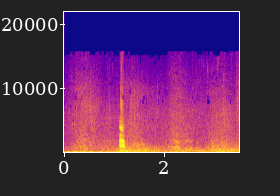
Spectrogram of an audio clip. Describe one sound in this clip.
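An animal splashes into water.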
